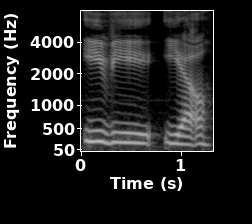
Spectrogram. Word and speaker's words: Evel: No, it's EVEL Dick. He competed long time ago on Big Brother. Yeah. What? Never mind. Okay, I actually didn't hear you. What did? Evil Knievel. It's spelled like Evil Knievel is what you're saying.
